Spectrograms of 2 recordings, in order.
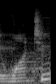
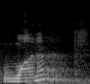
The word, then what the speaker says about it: wanna: see here Juana so he doesn't say want to he says Juana and maybe you know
